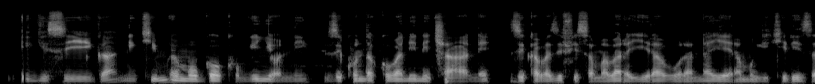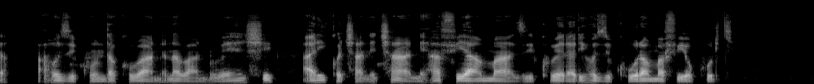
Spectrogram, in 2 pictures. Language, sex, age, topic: Rundi, male, 25-35, agriculture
